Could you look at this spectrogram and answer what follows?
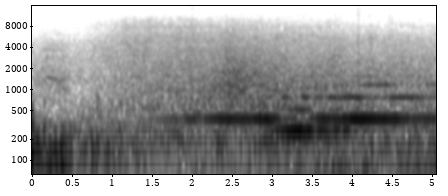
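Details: Sea waves and wind rumble along a remote island coast, with a steady low engine hum and faint higher tones over the surf; no animal calls are heard.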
